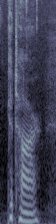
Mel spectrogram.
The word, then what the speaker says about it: Qatar: Qatar, was the podium finished by 40-year-old double world champion Fernando Alonso.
